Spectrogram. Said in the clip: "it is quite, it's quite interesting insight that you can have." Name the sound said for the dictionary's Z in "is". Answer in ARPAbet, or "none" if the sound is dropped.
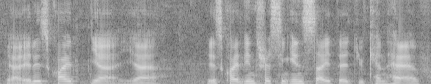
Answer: S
